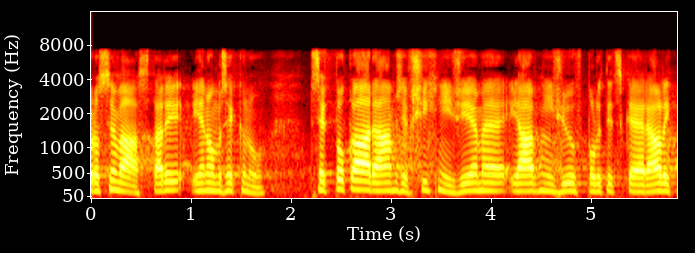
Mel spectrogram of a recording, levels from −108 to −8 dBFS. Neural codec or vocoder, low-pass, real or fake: codec, 16 kHz, 8 kbps, FunCodec, trained on LibriTTS, 25 frames a second; 7.2 kHz; fake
